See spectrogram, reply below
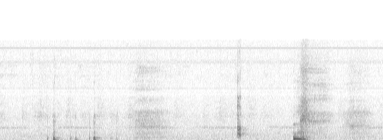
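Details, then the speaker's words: Several short, sharp, jerky hiccup sounds with brief quiet gaps between them in a small room, from a person with hiccups. "hi do you have the hickup"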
